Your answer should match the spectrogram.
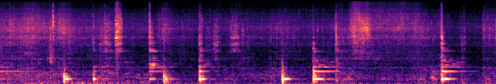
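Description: Chopped tomatoes tipped into onions frying in a pan for Punjabi-style chhole gravy, loud sizzling under repeated sharp clinks and scrapes of a spoon stirring against the pan in an uneven rhythm.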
